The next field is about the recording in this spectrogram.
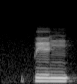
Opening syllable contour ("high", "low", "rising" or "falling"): high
